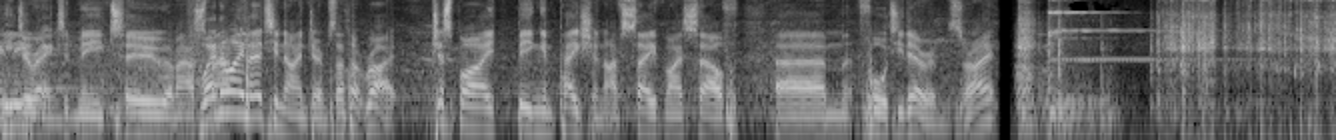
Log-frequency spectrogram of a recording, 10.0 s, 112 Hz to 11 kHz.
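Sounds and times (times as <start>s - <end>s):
coins clinking and clattering: 7.9s - 10.0s.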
